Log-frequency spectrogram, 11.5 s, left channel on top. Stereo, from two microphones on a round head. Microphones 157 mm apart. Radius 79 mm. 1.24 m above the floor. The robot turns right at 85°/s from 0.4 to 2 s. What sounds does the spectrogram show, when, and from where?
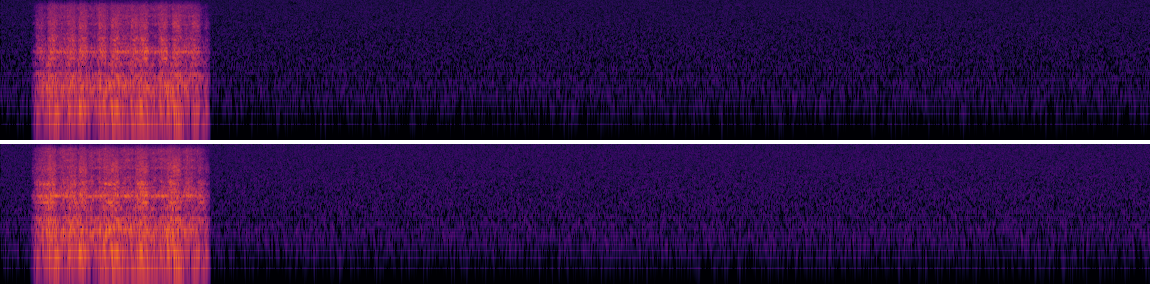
Only background noise.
